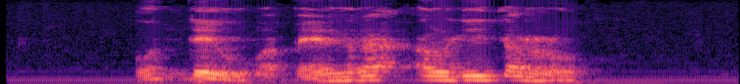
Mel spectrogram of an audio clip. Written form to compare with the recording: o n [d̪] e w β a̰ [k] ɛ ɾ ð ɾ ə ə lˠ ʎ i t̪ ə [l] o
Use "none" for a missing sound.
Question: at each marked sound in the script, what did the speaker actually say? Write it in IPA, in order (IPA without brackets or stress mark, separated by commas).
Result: d̪, p, r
